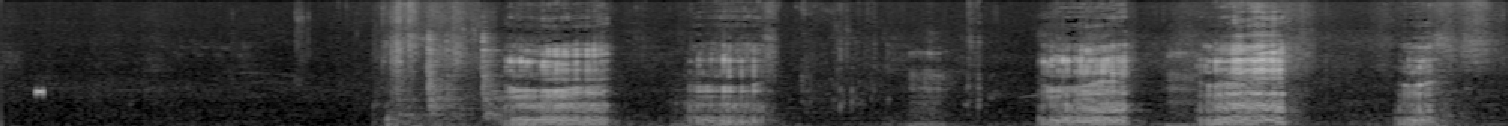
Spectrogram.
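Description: Pigs grunt on a farm in an agricultural village, a series of loud, rough grunts in separate bursts with short pauses between them, no voices heard.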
